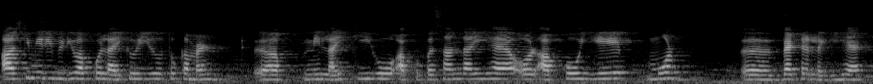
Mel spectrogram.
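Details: Adult woman speaking Hindi; Normal speech.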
